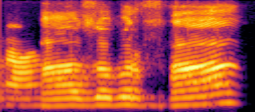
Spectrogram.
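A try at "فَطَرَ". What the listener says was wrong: ফাতর, টান হবে না কিন্তু, ফাতর, তাড়াতাড়ি বলতে হবে, ফাতর।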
